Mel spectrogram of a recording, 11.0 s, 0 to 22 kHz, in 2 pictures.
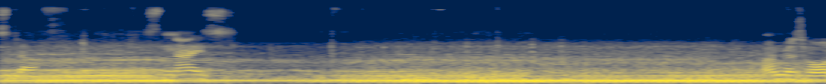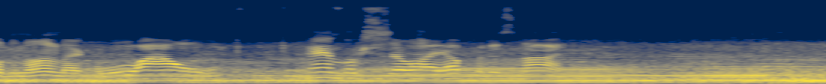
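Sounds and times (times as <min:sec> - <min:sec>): utility vehicle engine running: 0:00.0 - 0:11.0.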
